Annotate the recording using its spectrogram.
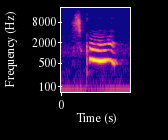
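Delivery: very high, loud skid; skid sound effect. Pretend. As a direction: squeal it like skates braking. Voicing a comic sound effect.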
